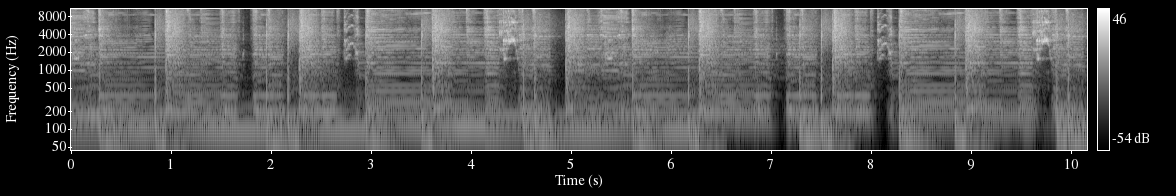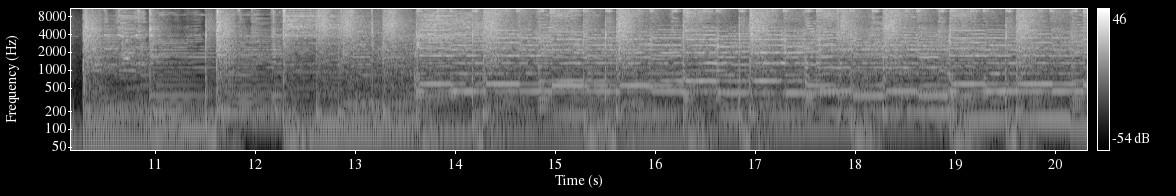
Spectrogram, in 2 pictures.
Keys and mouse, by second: 0.2-1.8 drag, 2.2 click, 3.7-4.9 drag, 5.5-6.3 middle drag, 7.6-8.9 drag, 9.2-10.9 middle drag, 14.3-16.0 middle drag, 18.3-20.3 middle drag.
